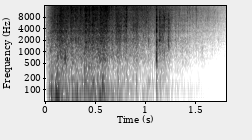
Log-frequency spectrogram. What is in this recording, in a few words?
objects, World of Tanks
